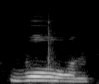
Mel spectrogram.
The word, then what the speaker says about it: warm: nice and warm warm can you hear how that or sound would trick us into spelling warm w-o-r-m but if we did that would say worm we wouldn't want that my feet are nice and worm no so we want that a r for a grapheme to make that o sound for warm these it looks like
